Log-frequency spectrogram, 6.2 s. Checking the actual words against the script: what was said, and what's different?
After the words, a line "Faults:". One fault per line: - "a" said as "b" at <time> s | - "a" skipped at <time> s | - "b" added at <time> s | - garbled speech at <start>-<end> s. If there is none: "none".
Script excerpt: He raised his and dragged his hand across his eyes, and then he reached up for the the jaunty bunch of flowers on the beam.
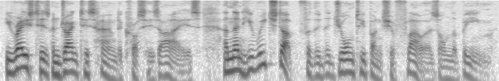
He raised his and dragged his hand across his eyes, and then he reached up for the the jaunty bunch of flowers on the beam.
Faults:
none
